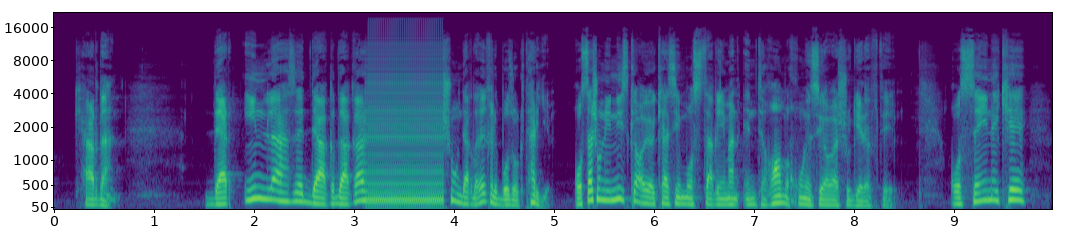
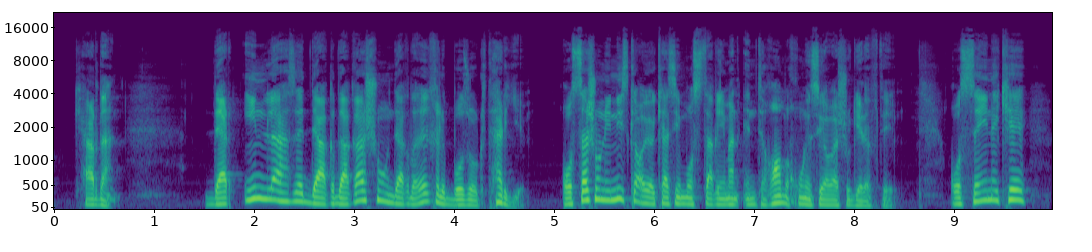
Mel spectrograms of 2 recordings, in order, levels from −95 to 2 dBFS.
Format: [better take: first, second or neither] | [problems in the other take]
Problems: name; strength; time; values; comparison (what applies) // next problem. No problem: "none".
second | audio freezing; at 3 s for 1 s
